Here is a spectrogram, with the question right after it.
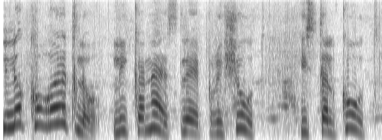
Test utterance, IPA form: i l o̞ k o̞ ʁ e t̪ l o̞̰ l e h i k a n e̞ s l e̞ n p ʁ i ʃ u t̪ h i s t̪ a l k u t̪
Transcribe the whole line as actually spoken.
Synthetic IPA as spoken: i l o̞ k o̞ ʁ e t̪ l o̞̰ l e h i k a n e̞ s l e̞ p ʁ i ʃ u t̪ h i s t̪ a l k u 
